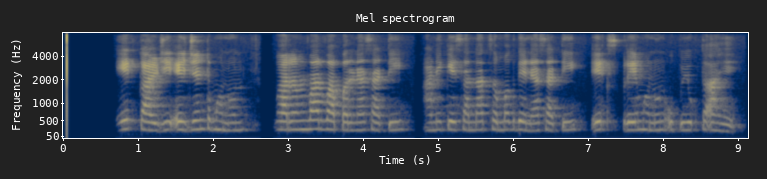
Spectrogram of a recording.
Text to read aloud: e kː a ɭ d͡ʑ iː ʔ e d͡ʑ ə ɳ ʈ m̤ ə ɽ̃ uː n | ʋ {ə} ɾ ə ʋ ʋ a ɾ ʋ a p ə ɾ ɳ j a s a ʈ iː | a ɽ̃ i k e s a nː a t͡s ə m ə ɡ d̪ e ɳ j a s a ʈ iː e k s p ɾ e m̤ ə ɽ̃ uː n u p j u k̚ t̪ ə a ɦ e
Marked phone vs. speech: incorrect: a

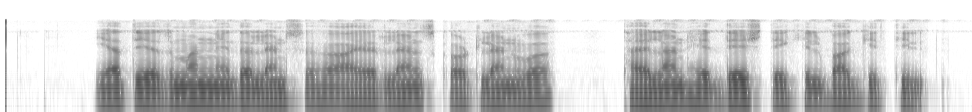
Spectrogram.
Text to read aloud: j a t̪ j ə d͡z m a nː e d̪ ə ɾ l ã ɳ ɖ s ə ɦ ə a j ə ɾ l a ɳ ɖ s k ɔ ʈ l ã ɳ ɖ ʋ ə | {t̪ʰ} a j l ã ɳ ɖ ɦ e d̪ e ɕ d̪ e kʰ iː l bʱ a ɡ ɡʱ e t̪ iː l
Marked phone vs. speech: correct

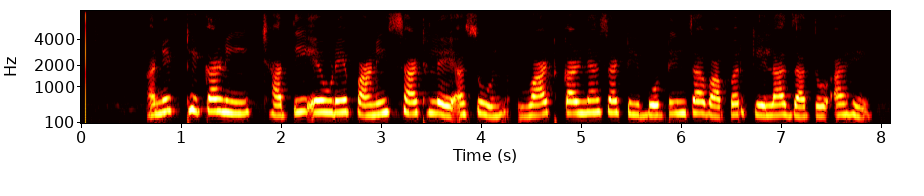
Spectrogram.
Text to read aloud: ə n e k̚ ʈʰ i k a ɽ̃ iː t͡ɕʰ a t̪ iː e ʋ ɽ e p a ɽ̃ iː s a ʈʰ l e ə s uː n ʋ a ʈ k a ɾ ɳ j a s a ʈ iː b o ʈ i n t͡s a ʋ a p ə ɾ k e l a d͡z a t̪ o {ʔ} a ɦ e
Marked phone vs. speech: correct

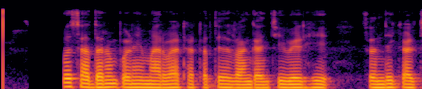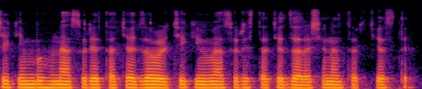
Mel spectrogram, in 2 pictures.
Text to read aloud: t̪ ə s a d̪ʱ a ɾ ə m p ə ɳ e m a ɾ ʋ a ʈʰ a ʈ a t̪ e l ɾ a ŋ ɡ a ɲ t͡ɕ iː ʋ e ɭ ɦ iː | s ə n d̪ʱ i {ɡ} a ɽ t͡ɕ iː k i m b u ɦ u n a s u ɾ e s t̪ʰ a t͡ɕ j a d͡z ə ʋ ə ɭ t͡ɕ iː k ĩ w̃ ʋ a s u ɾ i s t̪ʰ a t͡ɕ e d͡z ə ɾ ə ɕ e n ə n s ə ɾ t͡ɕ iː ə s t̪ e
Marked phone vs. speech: incorrect: k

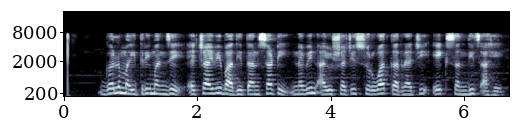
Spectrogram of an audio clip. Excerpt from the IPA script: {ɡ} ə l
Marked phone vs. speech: correct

